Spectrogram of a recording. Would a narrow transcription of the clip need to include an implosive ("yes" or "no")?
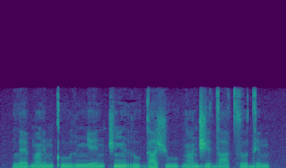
no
